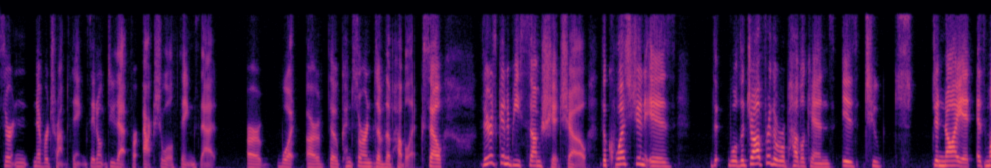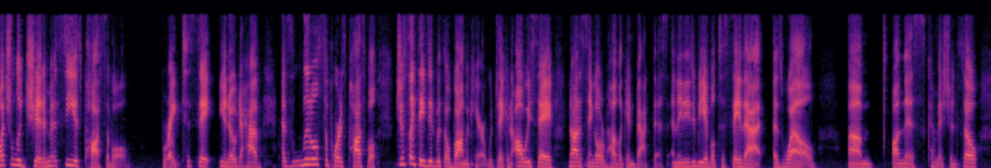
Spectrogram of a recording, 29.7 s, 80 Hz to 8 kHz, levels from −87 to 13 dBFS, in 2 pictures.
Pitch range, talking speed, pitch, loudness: 165-215 Hz, 190 wpm, 185 Hz, -23 LUFS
